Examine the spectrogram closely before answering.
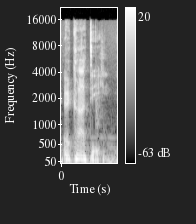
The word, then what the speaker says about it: Hecate: is it it's the I looked up the pronunciation for this and I think the cool way to say it is the okati all right it's like a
